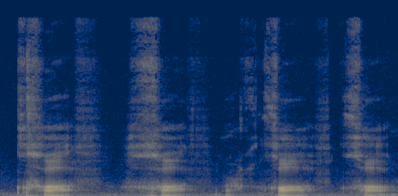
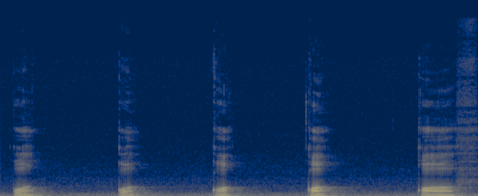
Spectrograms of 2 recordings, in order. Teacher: I described the sound as kind of wet because it's coming from the soft palate and the tongue touching.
